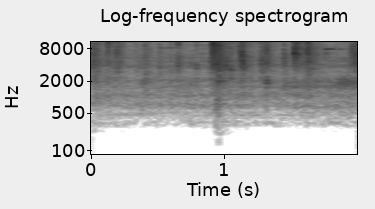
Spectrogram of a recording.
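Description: A plastic drink bottle being handled and its screw cap twisted open: a few light clicks about a second and a second and a half in.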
